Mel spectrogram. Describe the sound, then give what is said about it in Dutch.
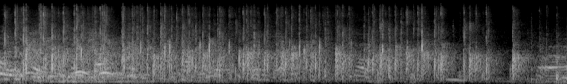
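Steady applause from an audience fills the whole stretch, a dense wash of clapping that fades slightly at the end, with voices murmuring and cheering underneath. “Applaus.”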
